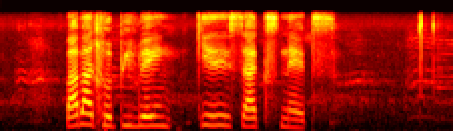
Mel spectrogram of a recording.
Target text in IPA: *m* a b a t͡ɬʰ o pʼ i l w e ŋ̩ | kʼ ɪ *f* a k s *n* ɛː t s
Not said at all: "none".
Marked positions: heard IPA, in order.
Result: b, s, n

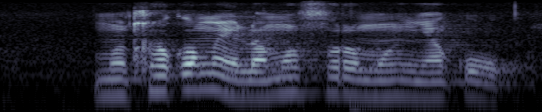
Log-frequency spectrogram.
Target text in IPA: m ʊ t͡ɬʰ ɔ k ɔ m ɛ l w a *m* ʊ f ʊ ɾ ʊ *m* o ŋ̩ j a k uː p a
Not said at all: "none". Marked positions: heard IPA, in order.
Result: m, m

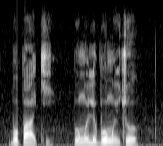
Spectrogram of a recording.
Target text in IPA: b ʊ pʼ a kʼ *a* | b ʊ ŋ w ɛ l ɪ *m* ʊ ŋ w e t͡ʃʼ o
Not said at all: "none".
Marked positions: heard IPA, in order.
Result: i, b

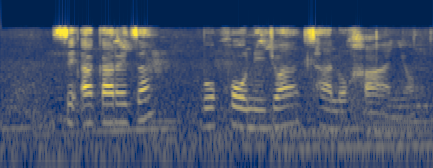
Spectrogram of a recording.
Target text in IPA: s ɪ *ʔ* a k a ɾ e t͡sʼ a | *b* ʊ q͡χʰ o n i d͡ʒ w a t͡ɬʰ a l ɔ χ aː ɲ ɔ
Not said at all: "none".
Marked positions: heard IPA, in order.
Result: ʔ, b

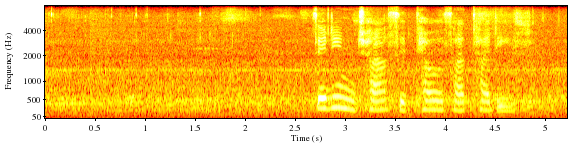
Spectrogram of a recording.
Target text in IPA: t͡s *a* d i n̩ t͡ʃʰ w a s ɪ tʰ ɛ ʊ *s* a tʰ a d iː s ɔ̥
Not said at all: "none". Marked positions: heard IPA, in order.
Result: e, s

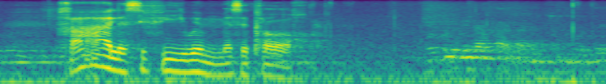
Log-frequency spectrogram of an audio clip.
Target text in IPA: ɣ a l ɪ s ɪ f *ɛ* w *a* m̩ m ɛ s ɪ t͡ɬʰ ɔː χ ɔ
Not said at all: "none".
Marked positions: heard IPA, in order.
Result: i, e

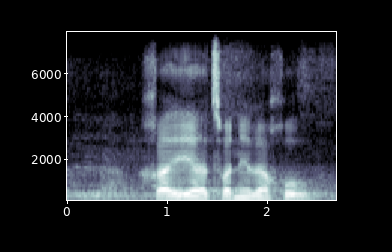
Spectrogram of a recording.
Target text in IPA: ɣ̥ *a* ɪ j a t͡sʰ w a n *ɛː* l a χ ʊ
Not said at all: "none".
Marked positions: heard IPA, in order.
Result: a, ɛ

